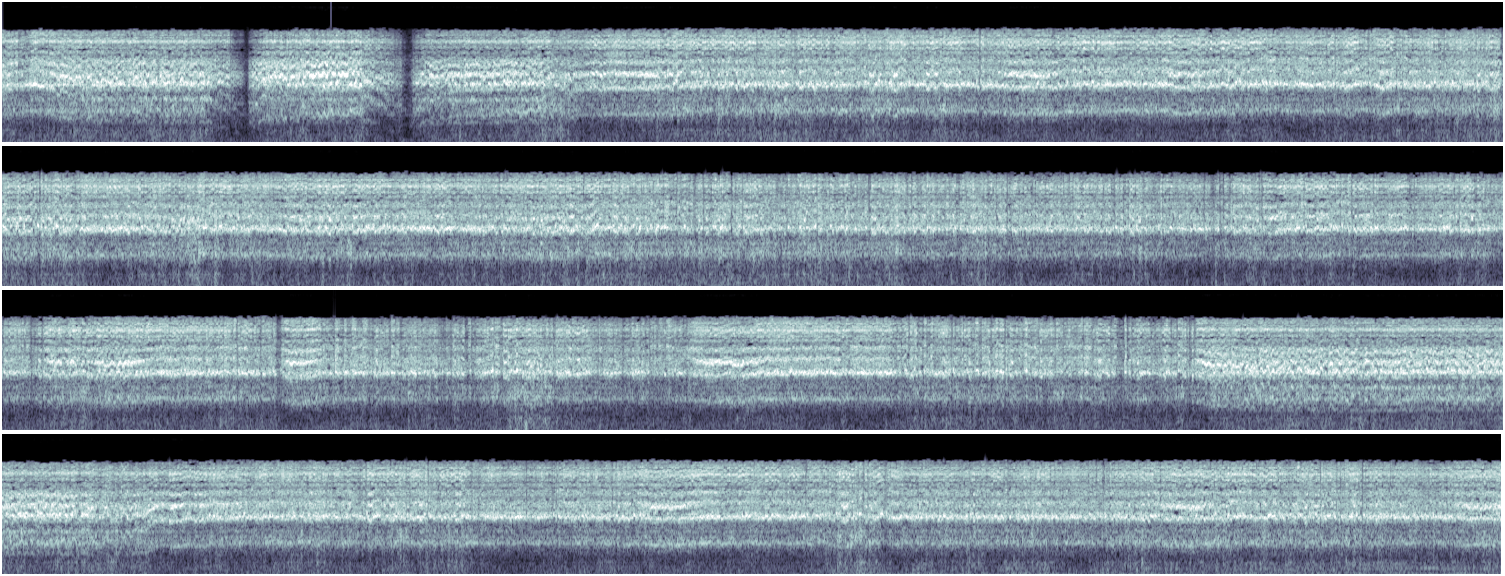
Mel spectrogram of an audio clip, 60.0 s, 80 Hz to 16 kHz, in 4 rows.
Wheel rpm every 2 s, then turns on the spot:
210, 130, 160, 210, 230, 220, 230, 230, 230, 230, 230, 230, 230, 240, 230, 230, 230, 230, 230, 230, 230, 210, 200, 210, 230, 230, 230, 230, 230, 230.
none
